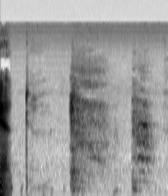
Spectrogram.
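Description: A man's short, breathy throat noise close to a microphone about a second in, a brief clearing of the throat or a breath.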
